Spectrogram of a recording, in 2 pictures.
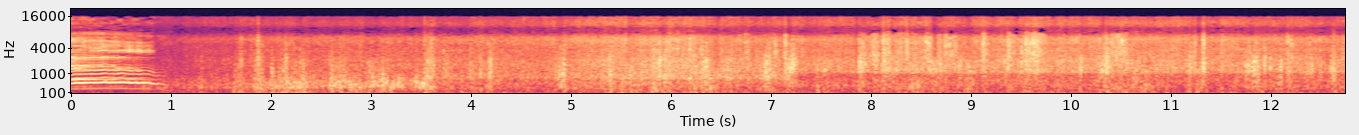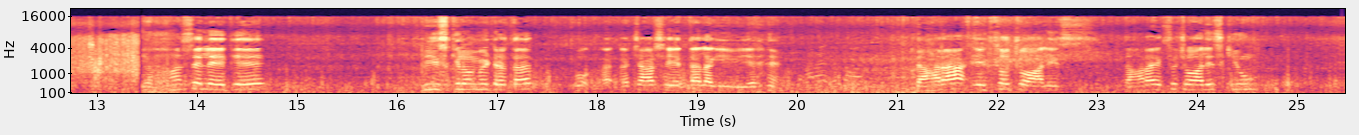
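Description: Wind rushes past a moving motorbike.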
